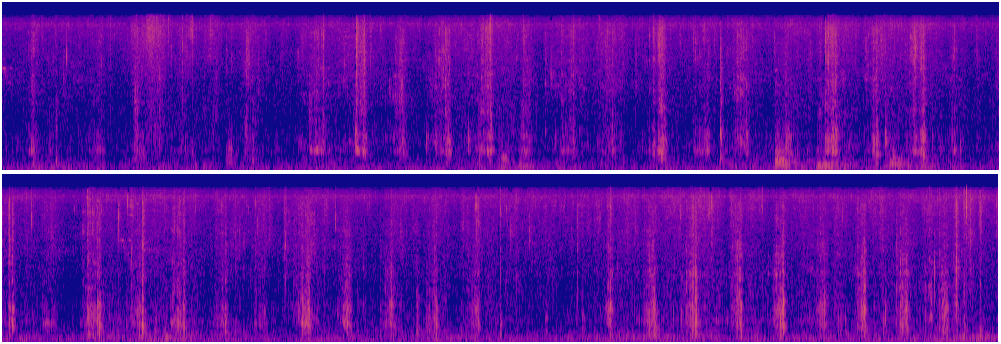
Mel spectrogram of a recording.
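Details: Sheep eating food: dense, irregular crunching and biting clicks about two per second, soft patter over a low rumble, recorded close up in a quiet setting.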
